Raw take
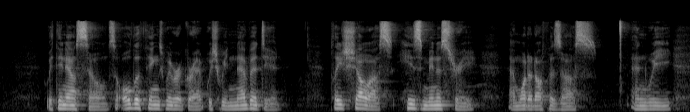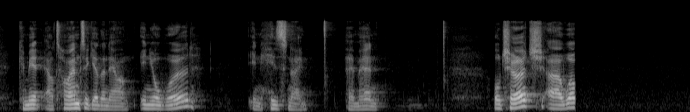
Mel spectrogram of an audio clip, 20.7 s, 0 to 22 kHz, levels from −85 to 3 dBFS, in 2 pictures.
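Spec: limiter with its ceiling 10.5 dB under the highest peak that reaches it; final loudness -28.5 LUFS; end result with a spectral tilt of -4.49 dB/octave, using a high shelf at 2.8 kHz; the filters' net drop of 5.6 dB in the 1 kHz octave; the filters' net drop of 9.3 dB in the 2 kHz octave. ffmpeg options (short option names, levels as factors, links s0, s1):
-af "equalizer=f=1000:t=o:g=-5.5,equalizer=f=2000:t=o:g=-8,highshelf=f=2800:g=-6.5,volume=2.37,alimiter=limit=0.158:level=0:latency=1"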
